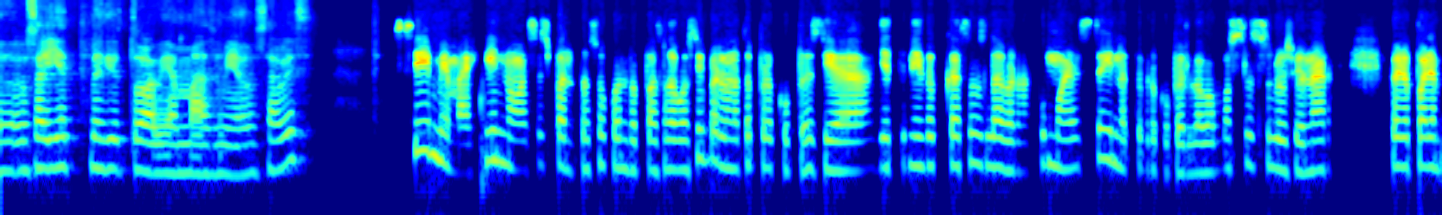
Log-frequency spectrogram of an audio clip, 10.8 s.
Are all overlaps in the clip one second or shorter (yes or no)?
yes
